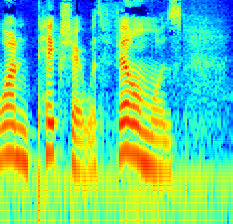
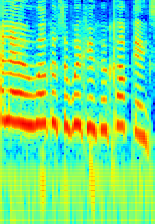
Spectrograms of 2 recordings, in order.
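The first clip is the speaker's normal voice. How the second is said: quick, put-on British accent. Retelling how they answered the phone at work, in a British accent. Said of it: "answer the phone in a British accent".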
